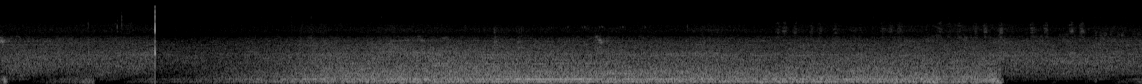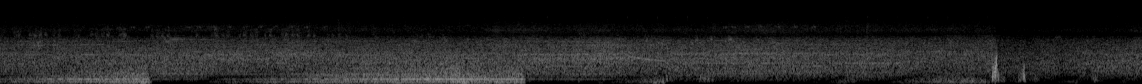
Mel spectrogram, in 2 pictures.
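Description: Low, steady engine rumble with a hum, typical of a motor vehicle running close by. It cuts off suddenly about halfway through, comes back, and stops suddenly again. There is a sharp click shortly after the start.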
